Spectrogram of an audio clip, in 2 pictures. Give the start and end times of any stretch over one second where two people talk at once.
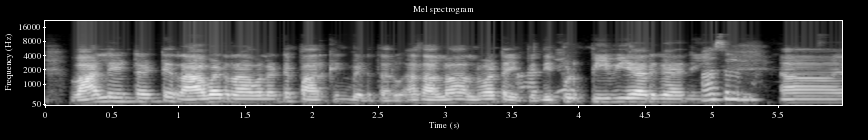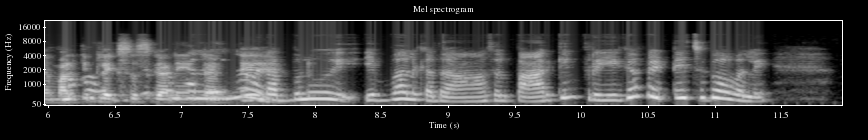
6.0-7.5

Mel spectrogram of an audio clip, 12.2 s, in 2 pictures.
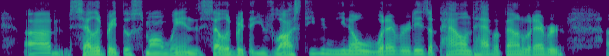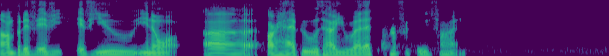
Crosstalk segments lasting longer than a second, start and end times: none

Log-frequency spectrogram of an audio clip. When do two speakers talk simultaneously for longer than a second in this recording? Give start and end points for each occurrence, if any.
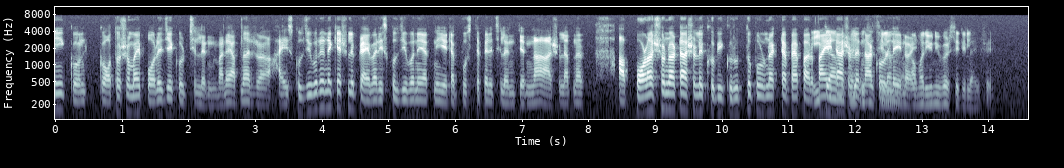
11.5-12.9

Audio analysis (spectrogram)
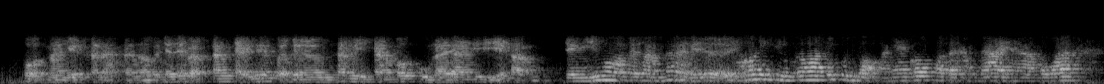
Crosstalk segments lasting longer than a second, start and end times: none

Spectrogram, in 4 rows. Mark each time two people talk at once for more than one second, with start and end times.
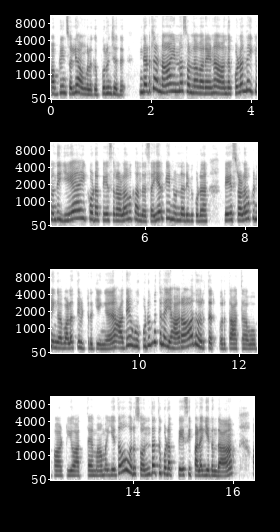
none

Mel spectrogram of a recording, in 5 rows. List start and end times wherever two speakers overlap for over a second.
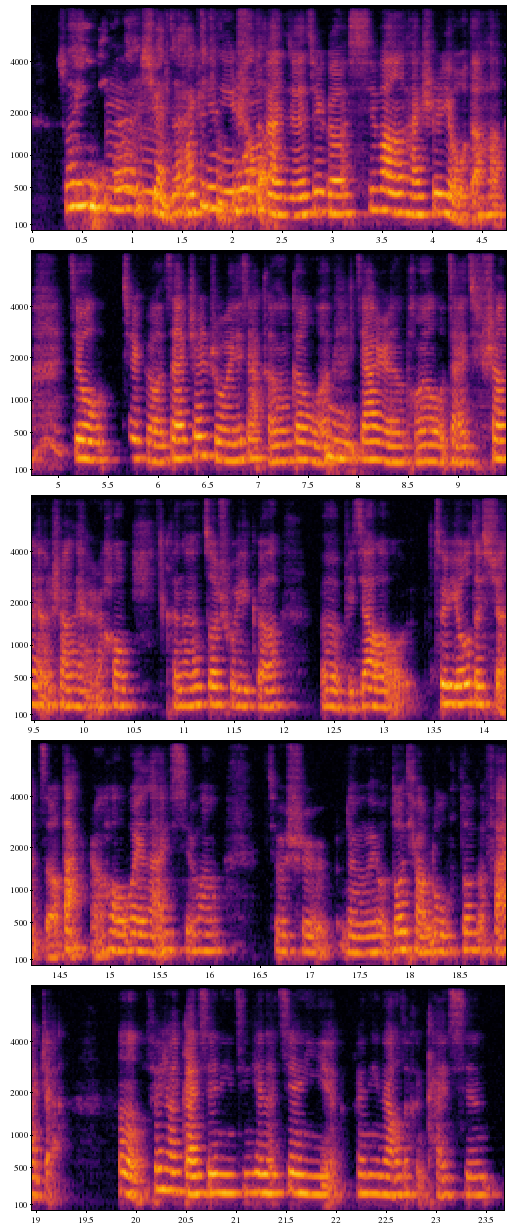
0.7-2.4

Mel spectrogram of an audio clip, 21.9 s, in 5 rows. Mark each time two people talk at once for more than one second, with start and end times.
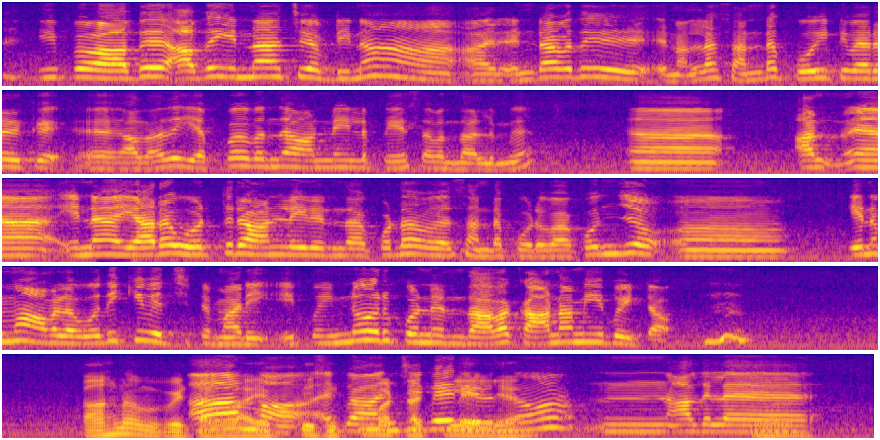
18.6-20.1

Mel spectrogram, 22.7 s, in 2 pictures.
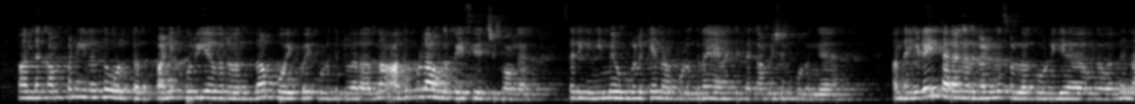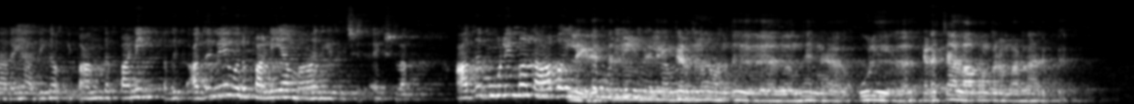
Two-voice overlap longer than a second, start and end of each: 17.0-18.6

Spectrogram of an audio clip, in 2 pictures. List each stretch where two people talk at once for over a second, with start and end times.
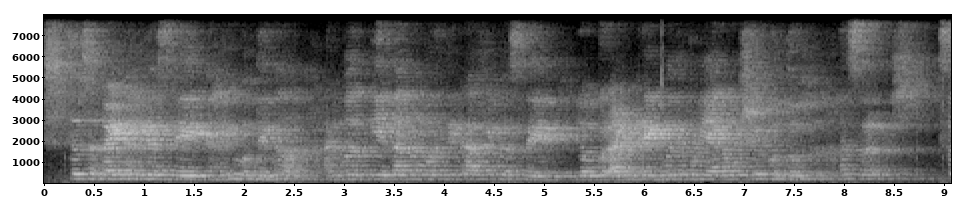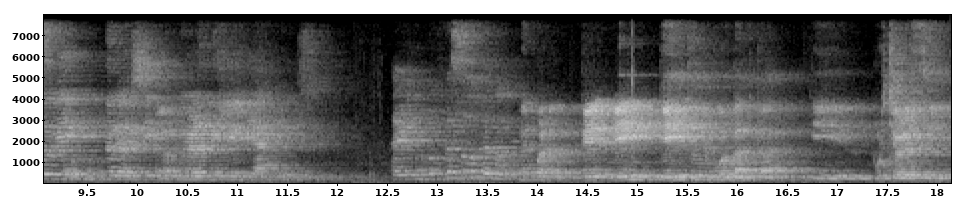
none

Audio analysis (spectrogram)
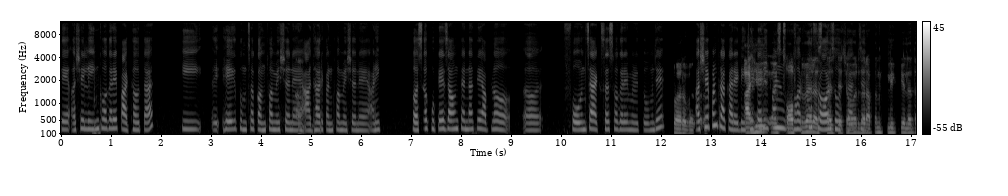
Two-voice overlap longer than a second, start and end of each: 13.7-16.1

